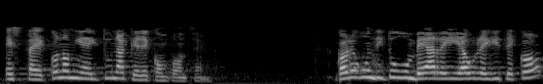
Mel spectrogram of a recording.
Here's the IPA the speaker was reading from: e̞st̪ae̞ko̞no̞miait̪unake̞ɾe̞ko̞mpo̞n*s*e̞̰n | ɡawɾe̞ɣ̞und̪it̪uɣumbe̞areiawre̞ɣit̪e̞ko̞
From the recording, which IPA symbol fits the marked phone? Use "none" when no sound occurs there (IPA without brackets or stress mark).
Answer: t͡s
